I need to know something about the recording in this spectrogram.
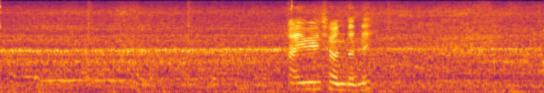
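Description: A car's engine hums and its tyres rumble on the road, heard from inside.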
